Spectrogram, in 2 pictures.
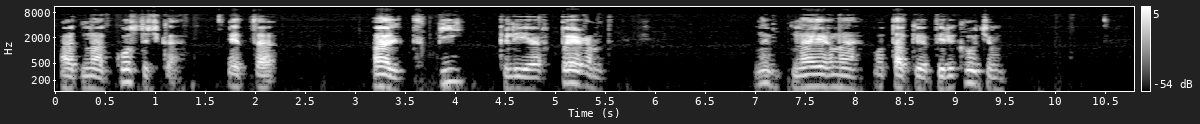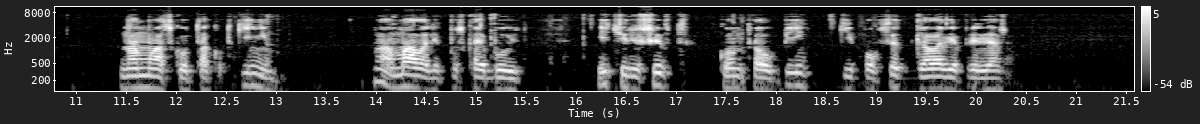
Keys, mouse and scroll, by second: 1.3 click, 3.6 alt+p, 7.3 r, 10.9 g, 13.5-13.9 scroll up 4, 14.3 shift+scroll down 1, 14.4 shift+middle click, 15.7 shift+click, 17.6 ctrl+p, 19.2-19.7 scroll down 3, 19.7 middle click.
